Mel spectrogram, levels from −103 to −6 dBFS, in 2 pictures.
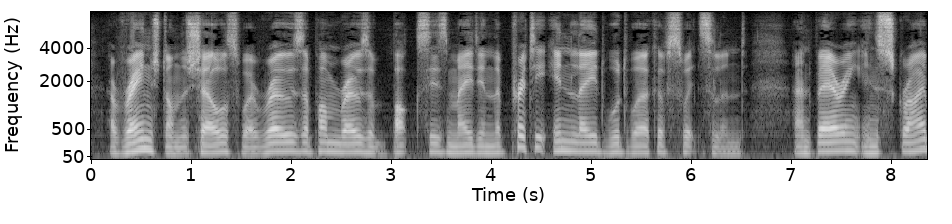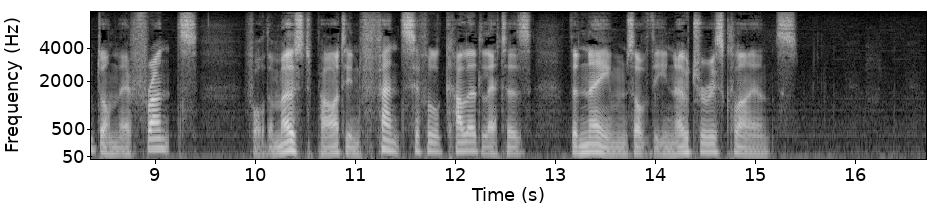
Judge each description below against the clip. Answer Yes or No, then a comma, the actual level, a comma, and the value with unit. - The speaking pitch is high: No, low, 110 Hz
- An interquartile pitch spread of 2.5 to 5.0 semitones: No, wide, 5.6 semitones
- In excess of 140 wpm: No, slow, 135 wpm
